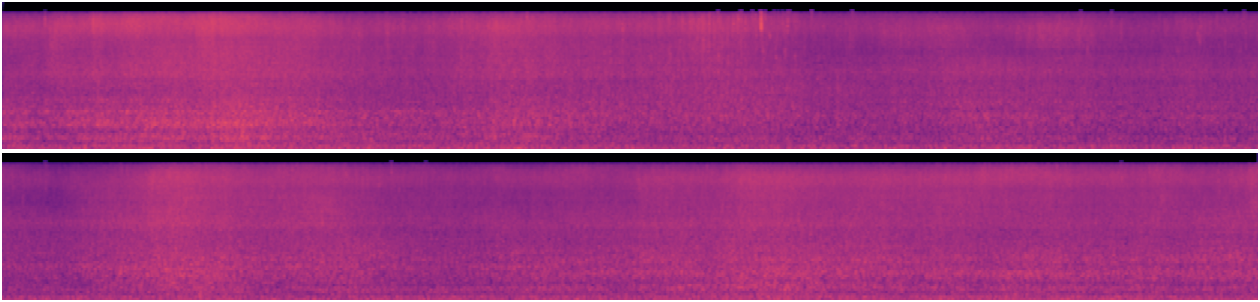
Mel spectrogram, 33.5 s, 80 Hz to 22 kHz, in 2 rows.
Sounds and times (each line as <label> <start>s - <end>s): waves in a medium strength breeze 0.0s - 33.5s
